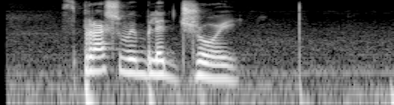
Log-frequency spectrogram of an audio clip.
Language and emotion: Russian, angry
